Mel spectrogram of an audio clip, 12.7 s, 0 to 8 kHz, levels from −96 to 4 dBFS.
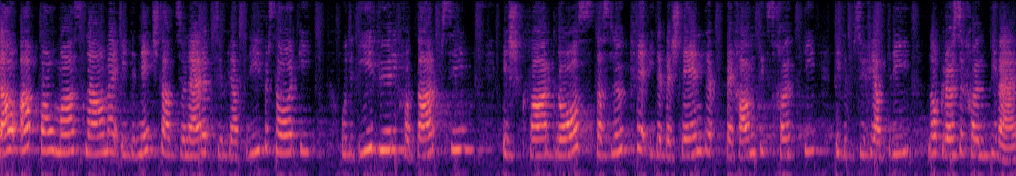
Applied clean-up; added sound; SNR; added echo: neural separator model SepFormer DNS4.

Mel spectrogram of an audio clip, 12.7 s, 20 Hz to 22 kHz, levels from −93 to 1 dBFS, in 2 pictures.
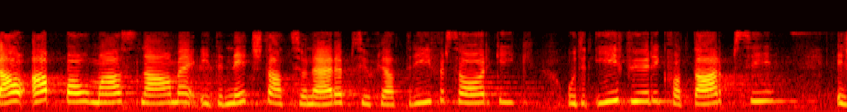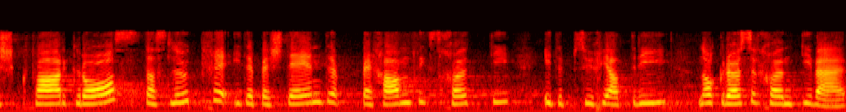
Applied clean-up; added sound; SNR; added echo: none; none; none; none.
